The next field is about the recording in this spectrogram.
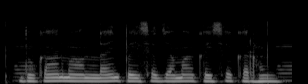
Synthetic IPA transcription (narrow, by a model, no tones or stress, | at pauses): d̪ukaːnmeɔːnlaɪnpəɪsad͡ʒəmakəɪsekəɾɦũ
